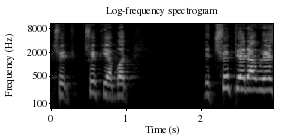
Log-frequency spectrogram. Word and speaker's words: Trippier: on come on you said it right trip trippa but the tripa that we're seeing now is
